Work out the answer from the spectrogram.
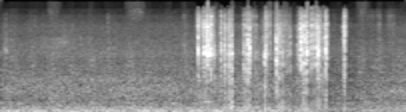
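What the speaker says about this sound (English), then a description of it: "There's so many cards that are kind of hard to shuffle." Shuffling an oversized deck of cards gives a burst of rapid crisp riffling flutters about halfway through, close up, over steady loud outdoor background noise.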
